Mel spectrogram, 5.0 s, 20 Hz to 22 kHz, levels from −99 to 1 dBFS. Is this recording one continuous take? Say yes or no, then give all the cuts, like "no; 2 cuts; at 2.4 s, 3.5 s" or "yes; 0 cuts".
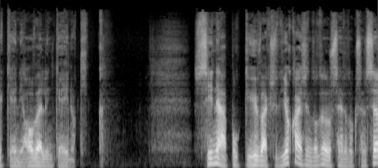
yes; 0 cuts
